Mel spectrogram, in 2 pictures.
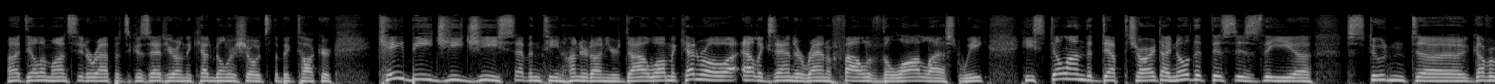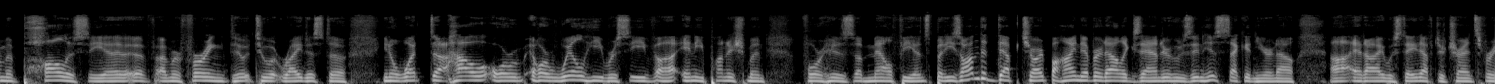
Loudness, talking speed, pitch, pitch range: -24 LUFS, 195 wpm, 165 Hz, 155-180 Hz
